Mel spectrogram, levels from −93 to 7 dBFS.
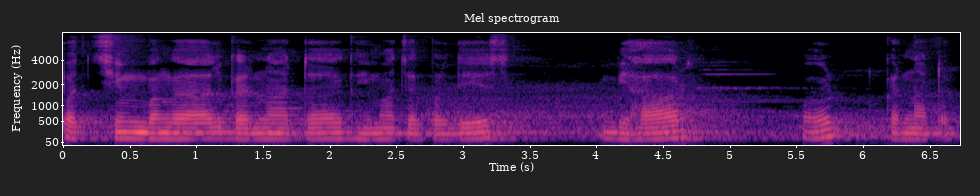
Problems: low volume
